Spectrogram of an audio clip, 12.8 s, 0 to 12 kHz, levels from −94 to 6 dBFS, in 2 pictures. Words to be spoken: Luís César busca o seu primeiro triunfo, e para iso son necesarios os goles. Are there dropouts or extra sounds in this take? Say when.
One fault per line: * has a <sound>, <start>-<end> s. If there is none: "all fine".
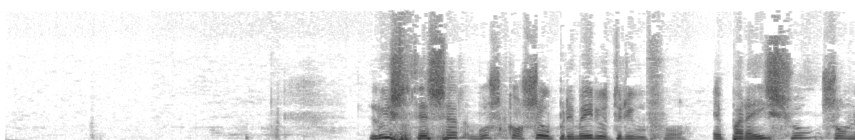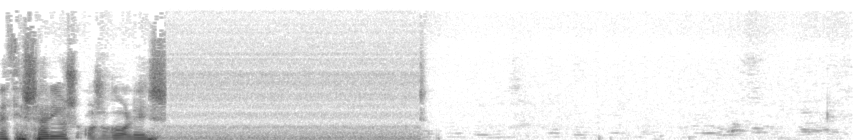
all fine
